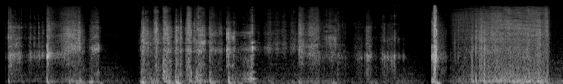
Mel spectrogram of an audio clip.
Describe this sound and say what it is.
Lighting a match. Cleaned with floorfish.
